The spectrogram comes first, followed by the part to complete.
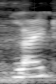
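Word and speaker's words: light: में B silent है, लाइट में GH साइलेंट है, साम में P साइलेंट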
